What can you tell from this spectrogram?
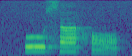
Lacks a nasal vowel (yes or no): no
